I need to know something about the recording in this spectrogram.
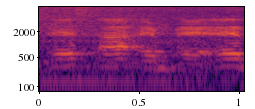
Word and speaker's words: samen: Bacanya SAMEN, dibacanya Samen. Samen.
